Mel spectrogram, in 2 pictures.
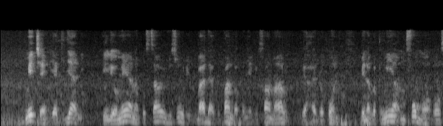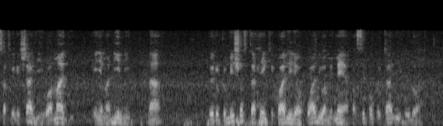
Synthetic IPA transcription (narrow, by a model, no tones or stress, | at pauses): mit͡ʃɛjakiʄani | iliɔmɛanakustawivizuɾiɓaːɗajakupandwakwɛɲɛvifaːmaːlum̩vjahajdɾɔpɔnivinavjɔtumiam̩fumɔwausafiɾiʃaʄiwamaʄi | jɛɲɛmaɗinina | viɾutuɓiʃɔstahikikwaːʄilijaukuaʄiwamɛmɛapasipɔkuhitaʄiʔuɗɔa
